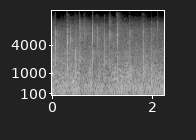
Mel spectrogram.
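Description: Busy gymnastics-gym background: distant children's voices with irregular sharp knocks and slaps, several a second.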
